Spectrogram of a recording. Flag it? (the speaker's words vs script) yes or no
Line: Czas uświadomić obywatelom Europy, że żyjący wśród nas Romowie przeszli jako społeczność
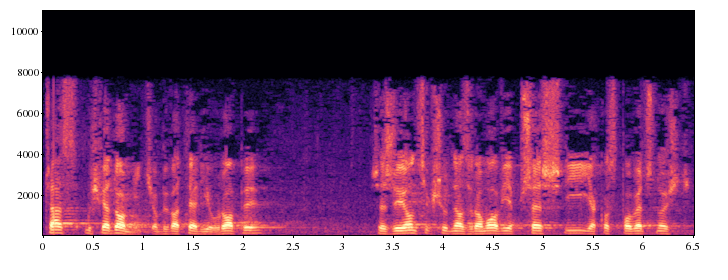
no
